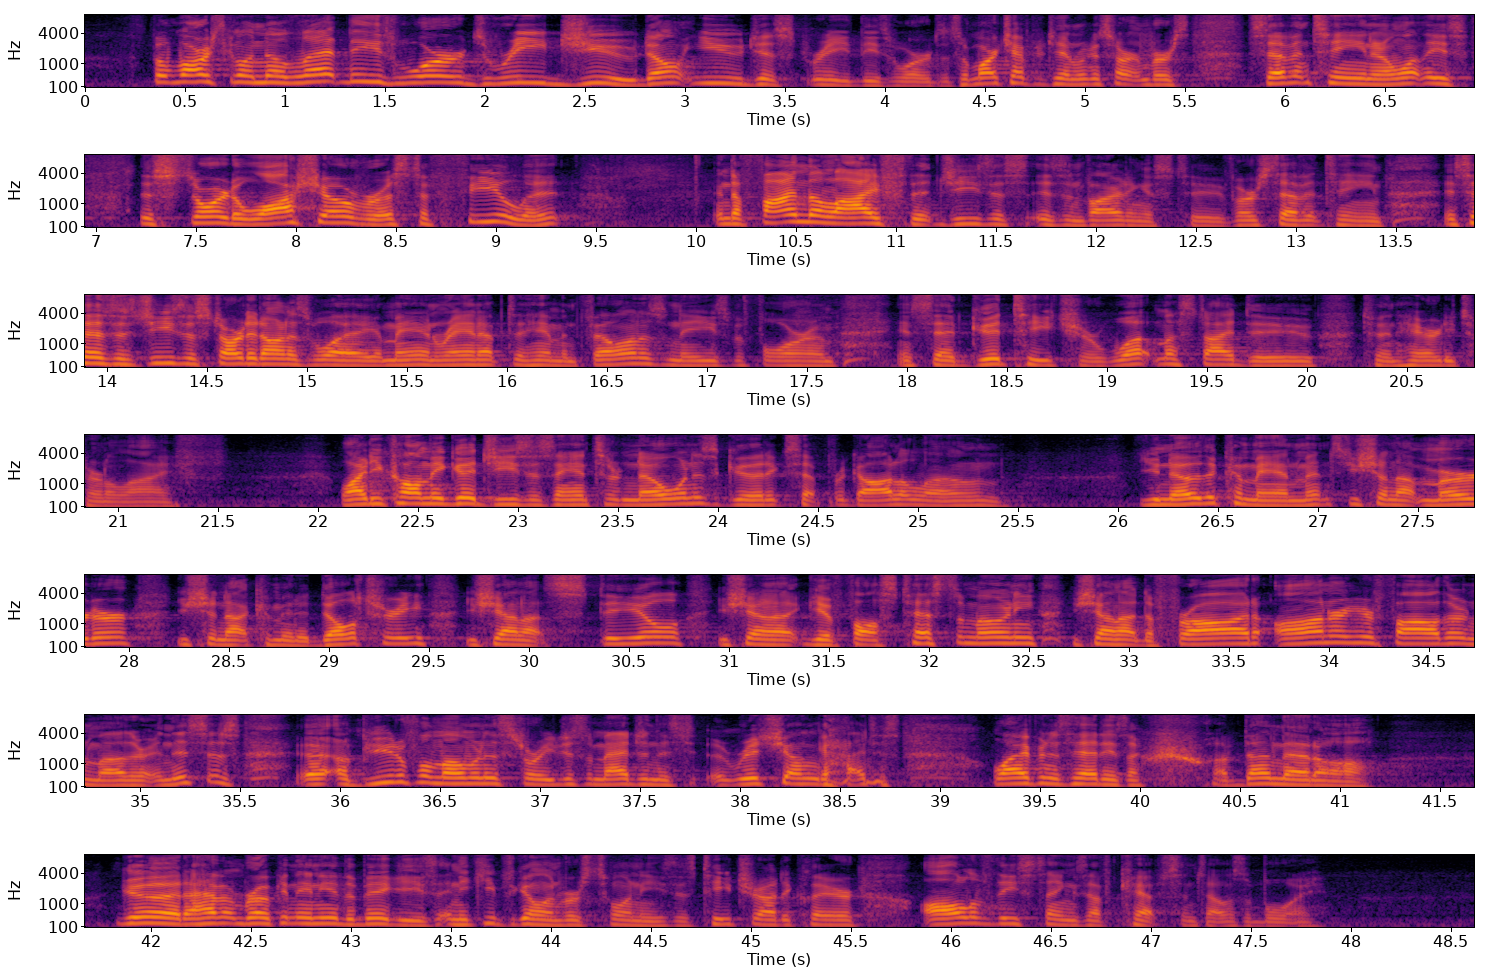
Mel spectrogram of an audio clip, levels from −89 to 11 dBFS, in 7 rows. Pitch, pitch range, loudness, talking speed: 165 Hz, 145-185 Hz, -21 LUFS, 235 wpm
